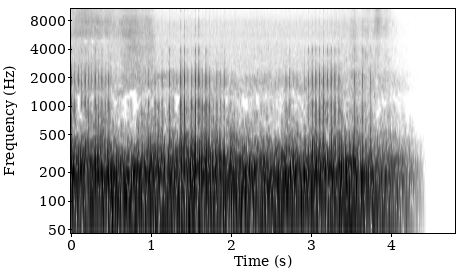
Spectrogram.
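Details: Kitten on a fuzzy bed, napping in New York, purrs in a rapid, rhythmic low rattle of about four pulses a second, then the sound cuts off to silence.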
